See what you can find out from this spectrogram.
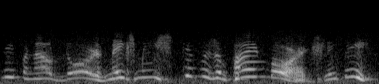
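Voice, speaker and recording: High, creaky old Western prospector. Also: male voice, very animated, a little slow, a little mellow, exaggerated voice. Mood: folksy, eager. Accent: American. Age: older. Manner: folksy frontier dialect, feisty. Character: stubborn, folksy old male prospector of the Old West. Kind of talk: 1940s American radio western acting. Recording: noisy old radio recording.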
